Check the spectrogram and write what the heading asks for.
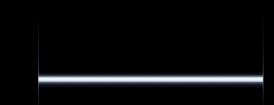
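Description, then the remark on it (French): A single steady electronic beep holds one pure pitch for about three seconds, loud and clean, starting and stopping abruptly with silence around it. “Deuxième prise. Bip.”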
